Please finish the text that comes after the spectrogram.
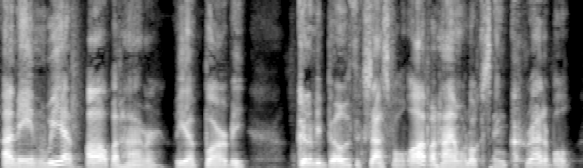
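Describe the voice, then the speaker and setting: A man's voice: mid-range voice, fairly quick, no room sound, clean studio sound. A man hosting a podcast, giving his opinions in casual, emphatic chat and putting questions to his co-host.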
